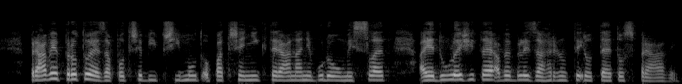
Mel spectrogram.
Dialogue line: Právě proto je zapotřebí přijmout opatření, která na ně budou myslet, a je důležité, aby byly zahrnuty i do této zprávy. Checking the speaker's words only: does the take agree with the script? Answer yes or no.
no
